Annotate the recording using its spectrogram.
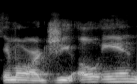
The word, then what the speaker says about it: Morgon: That's Morgon, not Morgan. Okay. My name is spelled with two O's, not an A.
